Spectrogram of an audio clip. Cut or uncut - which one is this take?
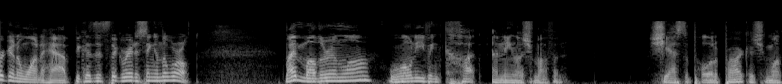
uncut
